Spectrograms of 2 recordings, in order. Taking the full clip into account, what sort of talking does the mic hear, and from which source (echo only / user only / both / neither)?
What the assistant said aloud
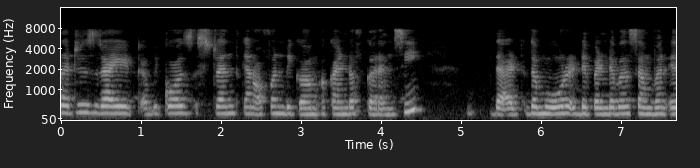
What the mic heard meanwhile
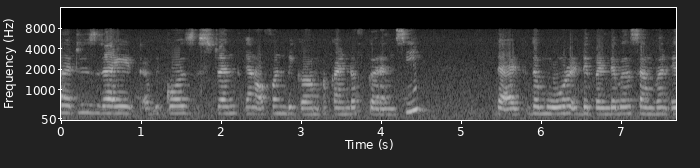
echo only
